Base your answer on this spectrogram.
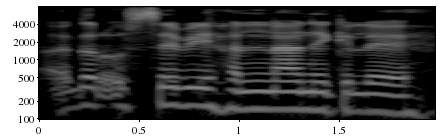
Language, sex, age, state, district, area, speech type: Urdu, male, 18-30, Uttar Pradesh, Gautam Buddha Nagar, urban, spontaneous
